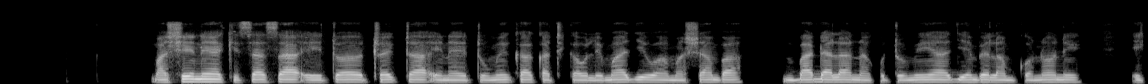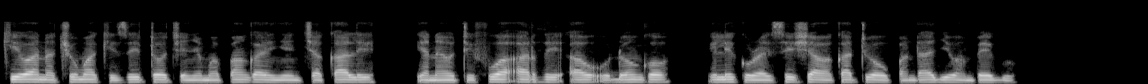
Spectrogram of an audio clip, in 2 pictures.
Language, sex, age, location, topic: Swahili, male, 25-35, Dar es Salaam, agriculture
